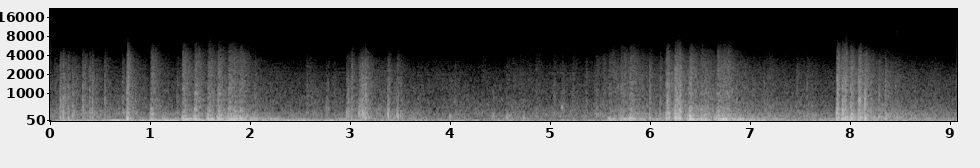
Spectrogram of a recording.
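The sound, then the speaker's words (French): Fireworks set off on 20 August in Budapest: loud booming bursts, several close together near the start and more later, each with a crackling tail over a continuous low rumble. “Le feu d'artifice que nous écoutons, tiré un 20 août à Budapest”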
